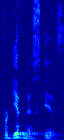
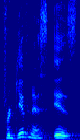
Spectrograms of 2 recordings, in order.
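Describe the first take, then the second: No difference in how they are said.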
